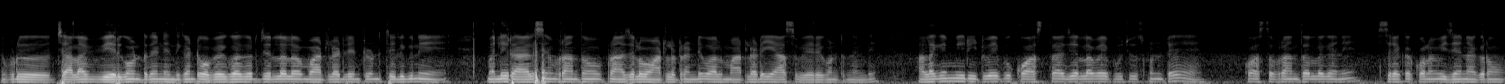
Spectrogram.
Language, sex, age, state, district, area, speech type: Telugu, male, 18-30, Andhra Pradesh, West Godavari, rural, spontaneous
